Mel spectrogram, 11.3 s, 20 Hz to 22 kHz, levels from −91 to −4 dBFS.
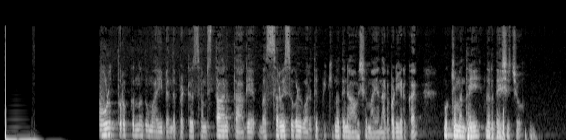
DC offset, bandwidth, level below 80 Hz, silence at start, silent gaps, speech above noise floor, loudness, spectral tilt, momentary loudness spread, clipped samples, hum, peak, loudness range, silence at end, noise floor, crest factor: under 0.1%; 11.5 kHz; -42 dBFS; 0.1 s; 1.40-1.97 s; 44 dB; -26 LUFS; -6 dB/octave; 13 LU; under 0.1%; none; 0 dBFS; 5 LU; 0.65 s; -69 dBFS; 26 dB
